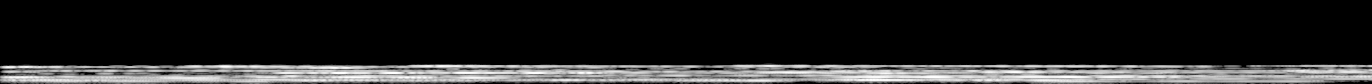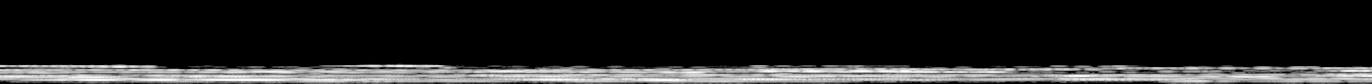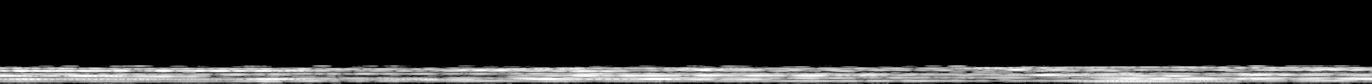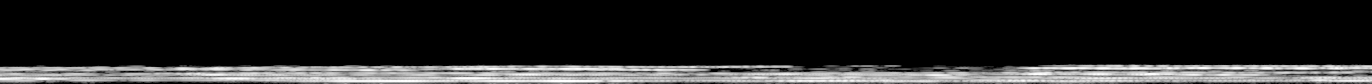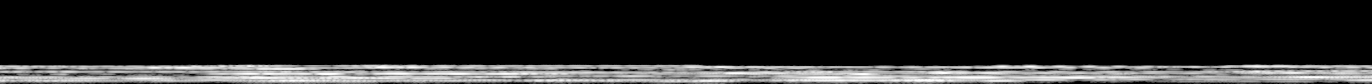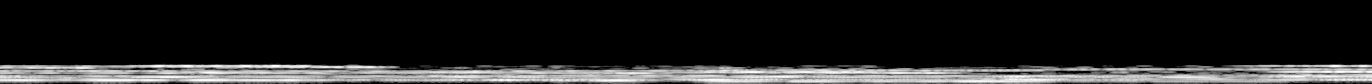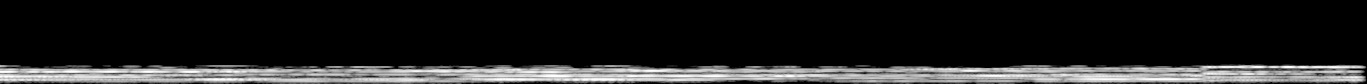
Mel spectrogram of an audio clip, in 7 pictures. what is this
Even space has ghost ships.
